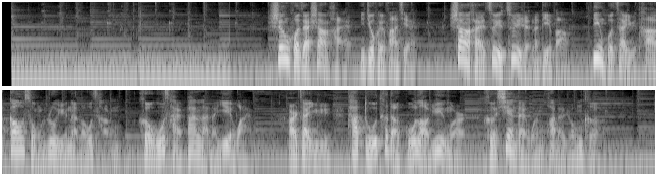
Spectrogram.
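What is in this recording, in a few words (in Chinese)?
宣传片样音生活在上海配音; 宣传片样音01生活在上海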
